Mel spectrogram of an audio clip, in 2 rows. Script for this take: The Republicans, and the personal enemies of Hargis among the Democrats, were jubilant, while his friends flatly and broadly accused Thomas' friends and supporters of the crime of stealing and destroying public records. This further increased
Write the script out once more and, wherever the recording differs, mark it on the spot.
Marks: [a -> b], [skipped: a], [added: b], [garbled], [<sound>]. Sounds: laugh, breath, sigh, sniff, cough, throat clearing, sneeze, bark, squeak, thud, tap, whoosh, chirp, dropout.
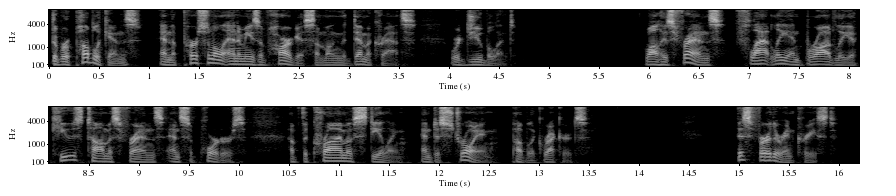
The Republicans, and the personal enemies of Hargis among the Democrats, were jubilant, while his friends flatly and broadly accused Thomas' friends and supporters of the crime of stealing and destroying public records. This further increased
